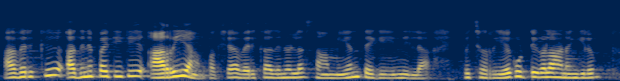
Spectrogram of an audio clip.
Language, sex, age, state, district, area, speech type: Malayalam, female, 30-45, Kerala, Kasaragod, rural, spontaneous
